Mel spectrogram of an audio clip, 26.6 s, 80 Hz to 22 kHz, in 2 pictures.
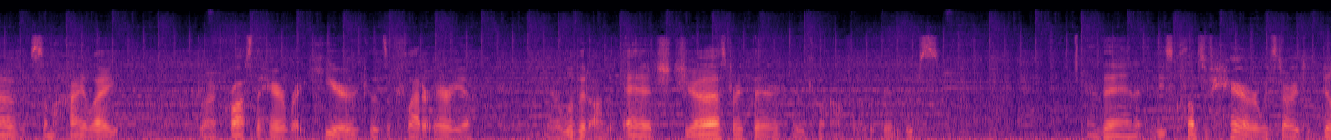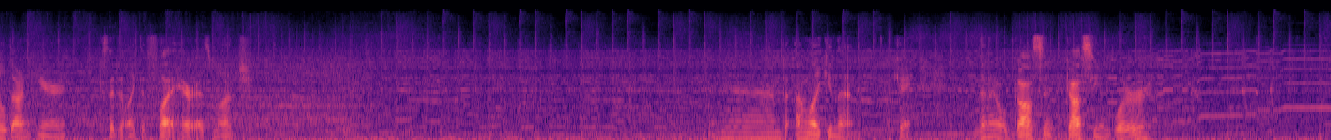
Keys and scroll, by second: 9.7 ctrl+alt+z, 23.0 ctrl+shift+g.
